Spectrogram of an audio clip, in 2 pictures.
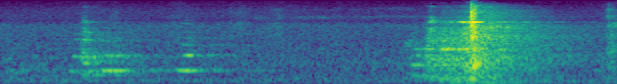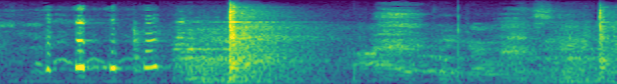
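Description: Ring door knocker on a heavy metal door, rapped in a quick run of sharp clanks about halfway through, with hushed voices and laughter around it.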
